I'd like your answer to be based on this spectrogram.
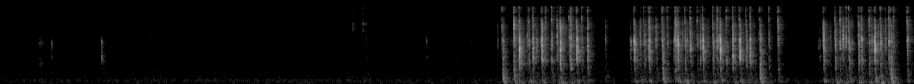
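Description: Fingertips tap the keys of a backlit black plastic mechanical keyboard while typing. A few scattered, sharp single key clicks are followed by three dense bursts of rapid, bright, clattering keystrokes separated by brief pauses.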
